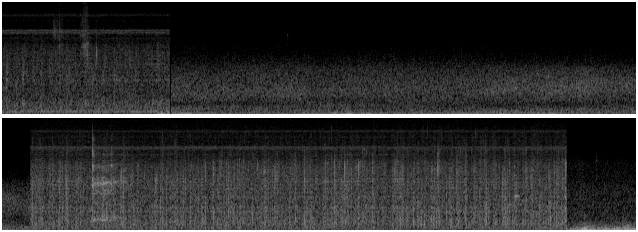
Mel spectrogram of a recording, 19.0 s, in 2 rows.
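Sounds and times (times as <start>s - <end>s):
meat sizzling in a hot pan: 10.0s - 18.0s
metal tongs clink: 10.8s - 11.4s.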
